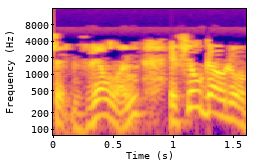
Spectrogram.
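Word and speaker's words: villein: so it appears to be the lien we pronounce it villain if you'll go to a Black's Law Dictionary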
